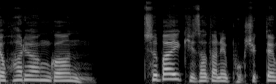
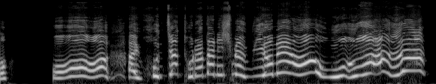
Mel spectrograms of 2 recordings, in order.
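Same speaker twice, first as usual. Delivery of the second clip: high loud panicked calls; frantic yelling, much higher and louder; alarmed shouting; 8 dB louder than usual. Acted. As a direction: shout after someone running into danger. Client wanders off, danger.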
